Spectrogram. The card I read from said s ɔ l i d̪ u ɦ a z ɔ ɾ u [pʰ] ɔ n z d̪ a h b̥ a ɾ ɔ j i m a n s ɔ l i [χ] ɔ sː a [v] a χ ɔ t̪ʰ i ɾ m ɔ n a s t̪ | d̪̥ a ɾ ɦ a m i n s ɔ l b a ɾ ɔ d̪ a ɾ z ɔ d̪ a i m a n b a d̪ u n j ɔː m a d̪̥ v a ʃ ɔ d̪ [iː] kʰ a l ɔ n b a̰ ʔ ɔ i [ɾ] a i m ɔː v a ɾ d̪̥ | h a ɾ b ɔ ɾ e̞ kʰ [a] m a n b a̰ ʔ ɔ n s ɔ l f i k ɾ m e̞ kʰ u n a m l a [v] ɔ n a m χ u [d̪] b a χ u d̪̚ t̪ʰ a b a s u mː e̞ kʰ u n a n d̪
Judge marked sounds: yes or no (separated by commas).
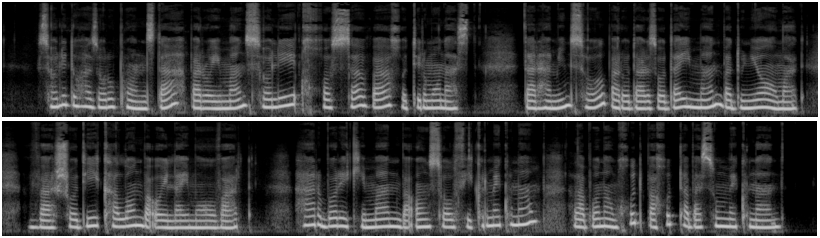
yes, yes, yes, yes, no, no, no, yes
